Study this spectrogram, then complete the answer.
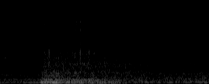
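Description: Scissors snip through a thin plastic sheet.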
